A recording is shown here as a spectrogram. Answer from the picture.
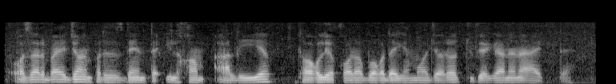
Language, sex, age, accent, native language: Uzbek, male, 18-24, Farg'ona, Uzbek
